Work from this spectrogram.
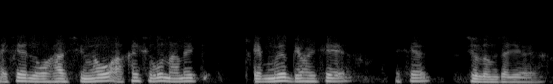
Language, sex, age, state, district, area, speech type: Bodo, male, 60+, Assam, Chirang, rural, conversation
